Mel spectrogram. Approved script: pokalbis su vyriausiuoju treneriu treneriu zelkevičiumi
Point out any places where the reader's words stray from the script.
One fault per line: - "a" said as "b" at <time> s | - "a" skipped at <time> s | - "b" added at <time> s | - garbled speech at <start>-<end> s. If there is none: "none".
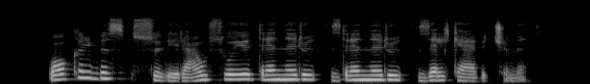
none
